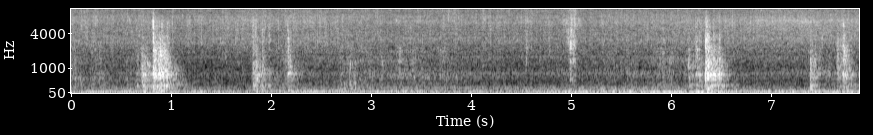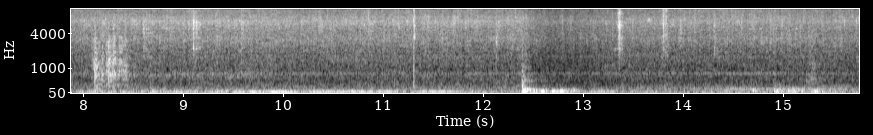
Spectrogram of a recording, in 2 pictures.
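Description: Peppers, onions and tomatoes sizzling on a hot Blackstone flat-top griddle, with several sharper hisses in the first half as water from a squeeze bottle hits the hot steel and flashes to steam.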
